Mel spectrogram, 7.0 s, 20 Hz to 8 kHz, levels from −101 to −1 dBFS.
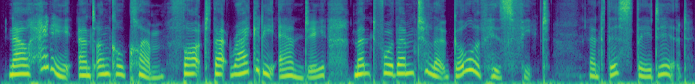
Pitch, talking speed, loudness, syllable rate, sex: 250 Hz, 190 wpm, -18 LUFS, 4.6 syllables/s, female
